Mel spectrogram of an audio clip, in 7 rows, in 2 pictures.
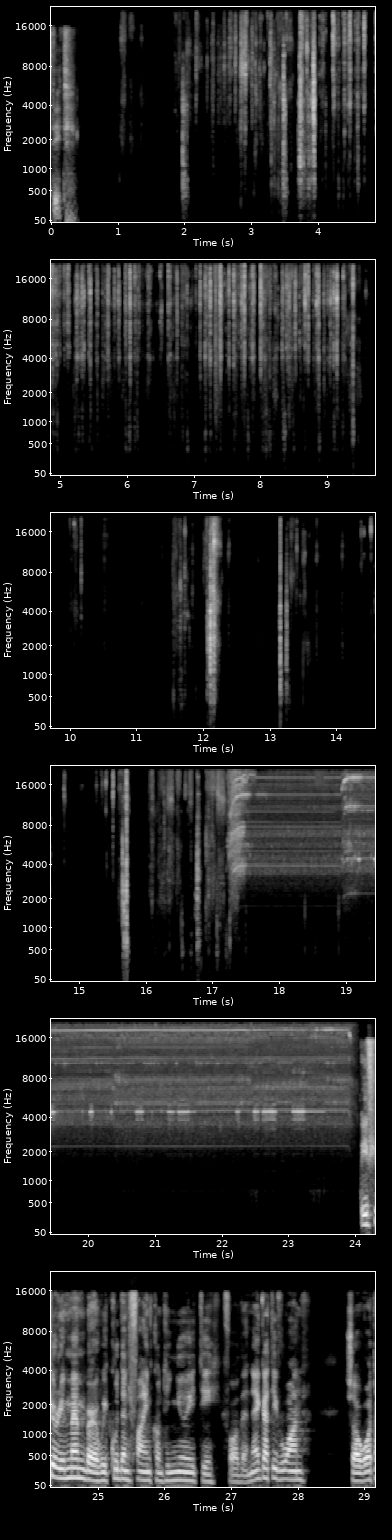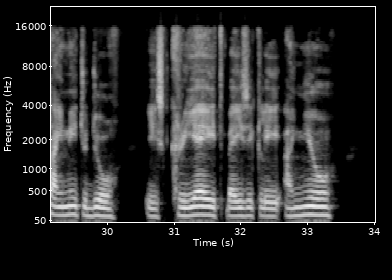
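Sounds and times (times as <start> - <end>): small clicks and rustles: 1.1 - 17.3.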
